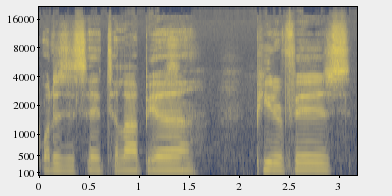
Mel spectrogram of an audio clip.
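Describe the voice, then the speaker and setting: A man's voice: on the high side, completely flat delivery, unhurried, clean tone. A man chatting casually on a podcast, slangy and often questioning. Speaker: podcast co-host.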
